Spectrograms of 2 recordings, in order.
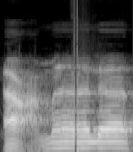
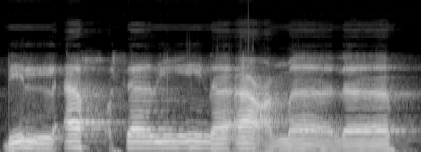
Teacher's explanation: Adapun a'mala, hamzah nipis, ain nipis, semua senyum.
